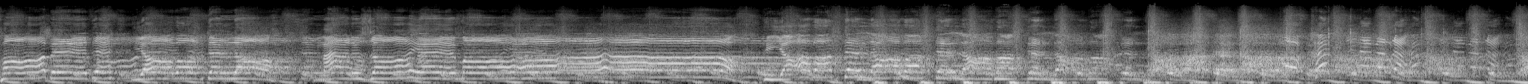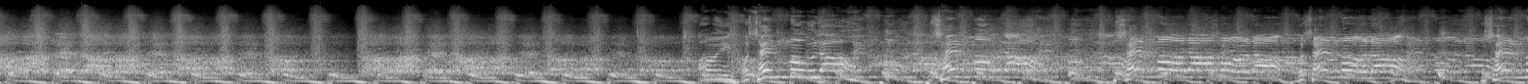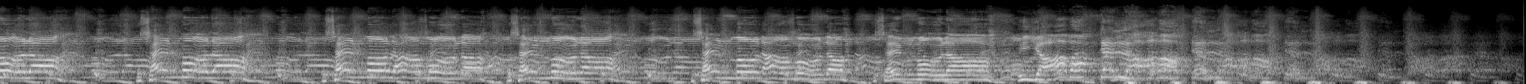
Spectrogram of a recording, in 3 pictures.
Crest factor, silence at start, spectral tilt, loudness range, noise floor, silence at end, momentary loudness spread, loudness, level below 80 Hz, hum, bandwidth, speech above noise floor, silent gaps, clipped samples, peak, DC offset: 12 dB; 0 s; -4 dB/octave; 5 LU; -35 dBFS; 0.2 s; 8 LU; -13 LUFS; -30 dBFS; none; 17.5 kHz; 23 dB; none; under 0.1%; 0 dBFS; under 0.1%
